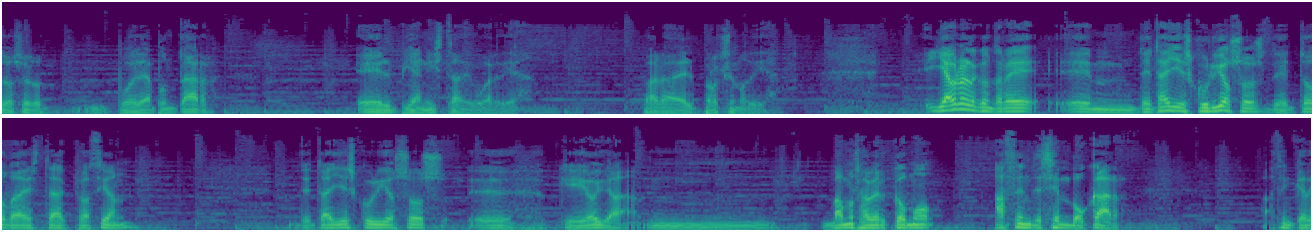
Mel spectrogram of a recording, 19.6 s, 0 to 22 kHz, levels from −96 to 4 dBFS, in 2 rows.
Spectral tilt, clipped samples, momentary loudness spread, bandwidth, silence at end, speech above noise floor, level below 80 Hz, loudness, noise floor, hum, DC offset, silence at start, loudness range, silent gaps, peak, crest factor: -6 dB/octave; under 0.1%; 19 LU; 13.5 kHz; 0 s; 28 dB; -48 dBFS; -28 LUFS; -56 dBFS; none; under 0.1%; 0 s; 10 LU; none; -6 dBFS; 24 dB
